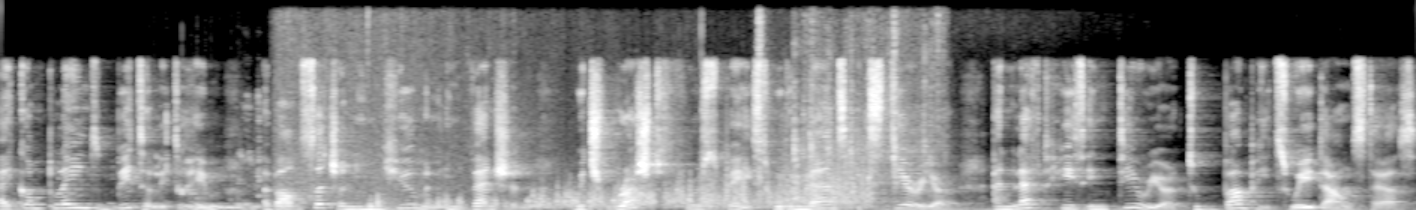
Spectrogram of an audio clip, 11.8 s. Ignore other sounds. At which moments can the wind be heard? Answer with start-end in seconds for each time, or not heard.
2.2-11.7.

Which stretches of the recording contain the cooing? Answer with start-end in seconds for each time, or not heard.
0.3-2.4, 6.2-7.9.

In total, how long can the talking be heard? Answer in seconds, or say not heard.
12 s.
